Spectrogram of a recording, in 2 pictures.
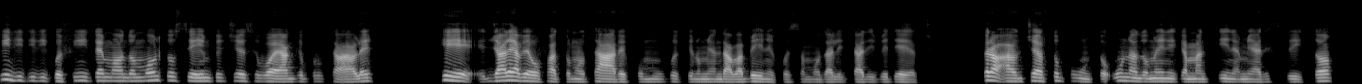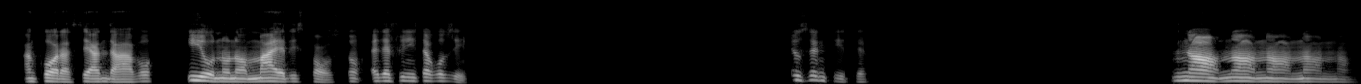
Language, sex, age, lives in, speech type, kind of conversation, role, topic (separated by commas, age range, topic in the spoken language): Italian, female, 55-59, Italy, conversation, podcast, guest, Come gestisci un litigio con un amico?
